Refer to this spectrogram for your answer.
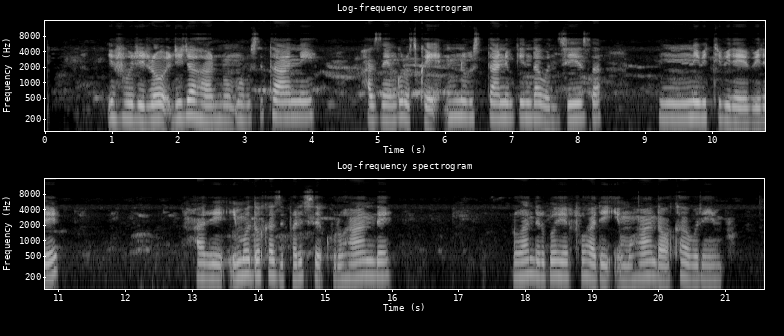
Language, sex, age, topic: Kinyarwanda, female, 25-35, health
